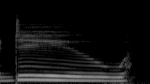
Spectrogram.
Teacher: 唇形渐渐聚拢到最后的 o 的状态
